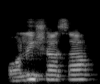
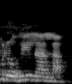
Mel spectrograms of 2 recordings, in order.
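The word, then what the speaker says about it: Rolihlahla: First of all, listen the pronunciation: Nelson Olishasa Mandela, not Rohilala.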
